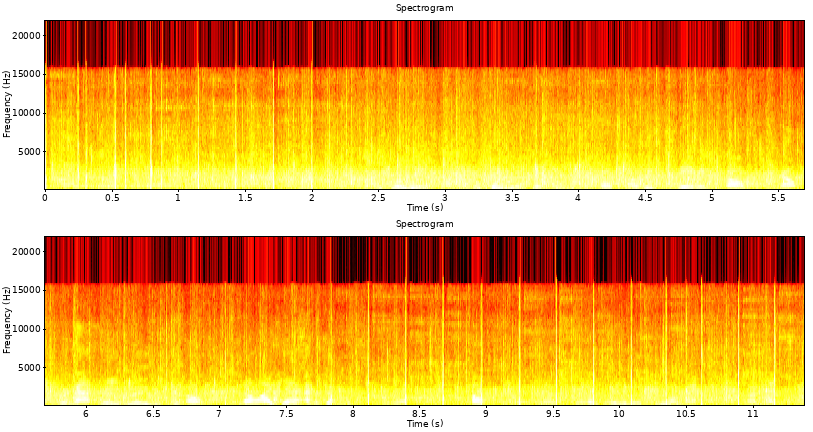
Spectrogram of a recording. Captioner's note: applause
